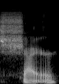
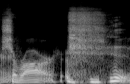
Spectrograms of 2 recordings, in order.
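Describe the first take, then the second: First: The name sounds like the word 'shire'. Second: The name sounds like 'sha-rar'. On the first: This is how the player's name is really said. The speaker calls it right. "It's Shire" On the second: This is how the name looks from its spelling. The speaker calls it wrong. "which is how I would looking at it"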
